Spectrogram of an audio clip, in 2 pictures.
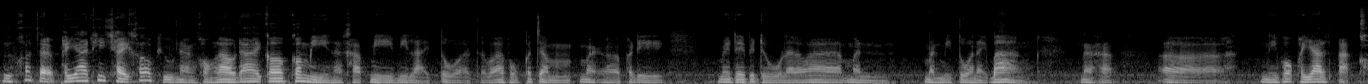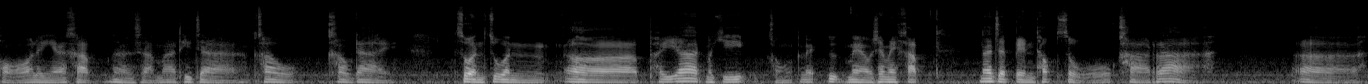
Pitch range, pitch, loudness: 95-115 Hz, 110 Hz, -29 LUFS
